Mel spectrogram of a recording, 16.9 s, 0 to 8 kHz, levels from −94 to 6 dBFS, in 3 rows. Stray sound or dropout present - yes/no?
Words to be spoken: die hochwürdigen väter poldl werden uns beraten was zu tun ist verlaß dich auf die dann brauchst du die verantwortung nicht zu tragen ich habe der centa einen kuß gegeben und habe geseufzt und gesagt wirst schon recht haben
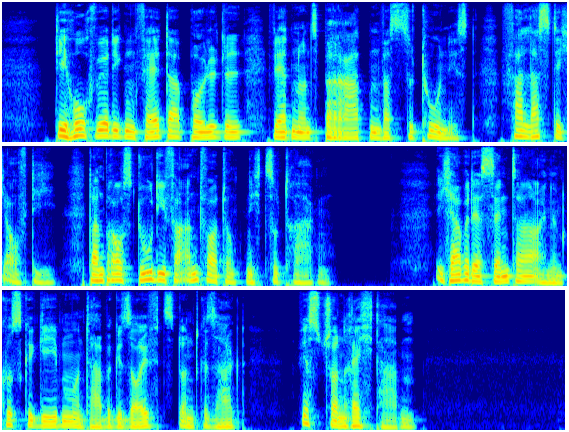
no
